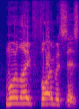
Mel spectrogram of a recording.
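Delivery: said through a laugh, joking. The second thug answers the first thug's claim to be a doctor, laughing. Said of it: "laughed the second".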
